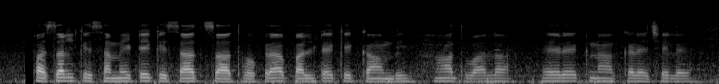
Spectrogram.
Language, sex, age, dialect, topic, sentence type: Maithili, male, 25-30, Angika, agriculture, statement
